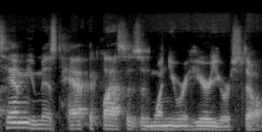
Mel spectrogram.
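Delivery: play-acted, soft, level, utterly deadpan delivery. Quoting his professor's reply to his demand for an explanation, retelling a deadpan reply. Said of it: "she looked at me in very deadpan".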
